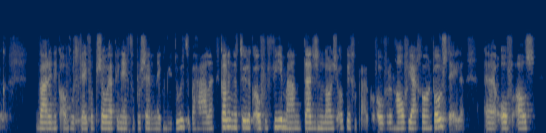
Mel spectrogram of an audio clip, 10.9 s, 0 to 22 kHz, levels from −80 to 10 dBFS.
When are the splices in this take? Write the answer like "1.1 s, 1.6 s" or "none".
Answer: 3.2 s, 4.4 s, 7.5 s, 8.6 s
